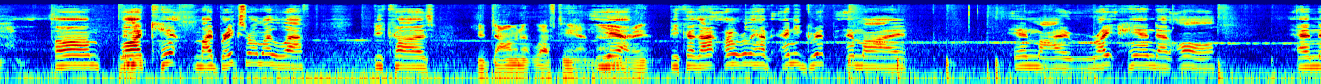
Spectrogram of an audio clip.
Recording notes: This podcast interview was recording during the mid school bike swap and dig day, the place was hopping with volunteers and vendors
